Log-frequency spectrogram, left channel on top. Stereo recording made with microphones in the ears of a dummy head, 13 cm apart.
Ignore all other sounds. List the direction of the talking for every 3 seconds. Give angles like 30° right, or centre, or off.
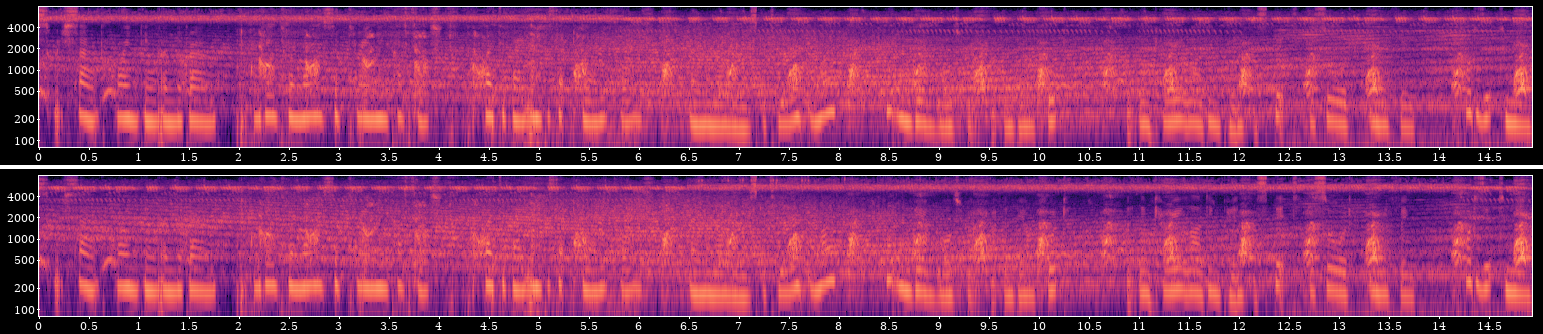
20° left, centre, 20° right, 30° right, 40° right.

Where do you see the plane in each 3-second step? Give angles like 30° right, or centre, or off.
60° right, 40° right, 10° left, 40° left, 60° left.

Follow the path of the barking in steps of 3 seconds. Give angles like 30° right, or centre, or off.
20° left, 10° left, centre, 10° right, 20° right.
